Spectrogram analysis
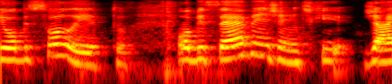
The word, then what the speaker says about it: obsoleto: Segundo as normas gramaticais, a gente deveria pronunciar com E aberto. Obeso, coeso, obsoleto. Mas a gente não faz essa pronúncia, né? Segundo obras, né? Segundo escritores mais antigos, a gente deveria pronunciar com E aberto. Deveria ser obeso, coeso, obsoleto. Mas a gente fala obeso, coeso, obsoleto. A gente usa o E fechadinho.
